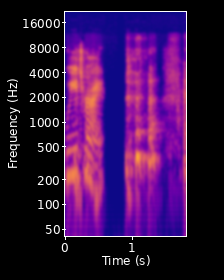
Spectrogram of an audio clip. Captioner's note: laughing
